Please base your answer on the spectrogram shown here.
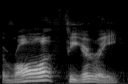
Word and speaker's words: Raw Fury: and the publisher is raw fury and no it's not raw fur furry spelled f-u-r-r-y it is fury spelled like fury rage so i'm gonna be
